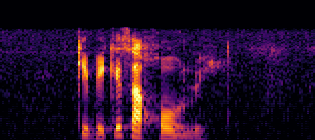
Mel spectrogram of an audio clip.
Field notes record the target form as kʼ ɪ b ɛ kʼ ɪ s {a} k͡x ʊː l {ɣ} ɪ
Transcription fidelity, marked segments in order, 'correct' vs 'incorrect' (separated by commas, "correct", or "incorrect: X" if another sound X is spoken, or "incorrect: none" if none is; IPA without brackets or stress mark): correct, incorrect: w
